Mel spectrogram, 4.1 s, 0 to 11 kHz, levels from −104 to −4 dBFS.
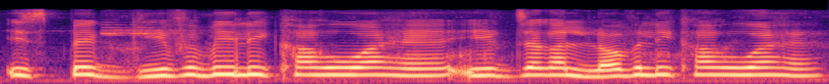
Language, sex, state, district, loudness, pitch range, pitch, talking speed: Hindi, female, Bihar, Patna, -13 LUFS, 240-260 Hz, 255 Hz, 190 wpm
